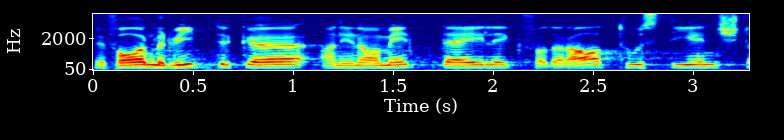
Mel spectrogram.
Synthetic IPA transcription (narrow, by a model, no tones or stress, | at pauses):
b̥efoːɾməɾʋit̪əɾɡ̥œːhɑnɪnɔəmɪtːɛɪlɪkfɔdəɾɑːthuːsd̥iənʃt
